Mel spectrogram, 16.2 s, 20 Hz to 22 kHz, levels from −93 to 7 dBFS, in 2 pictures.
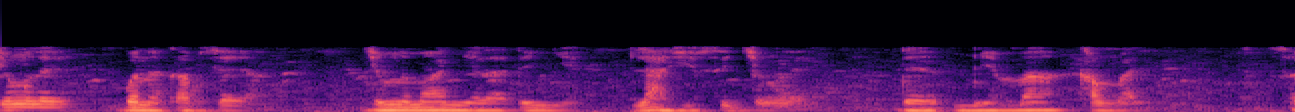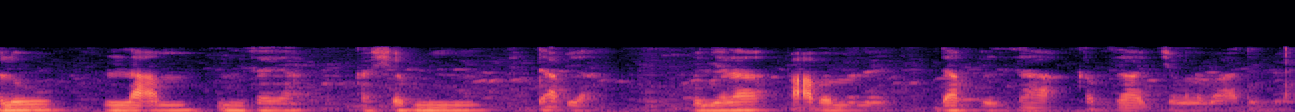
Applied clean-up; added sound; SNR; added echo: classical method log-MMSE.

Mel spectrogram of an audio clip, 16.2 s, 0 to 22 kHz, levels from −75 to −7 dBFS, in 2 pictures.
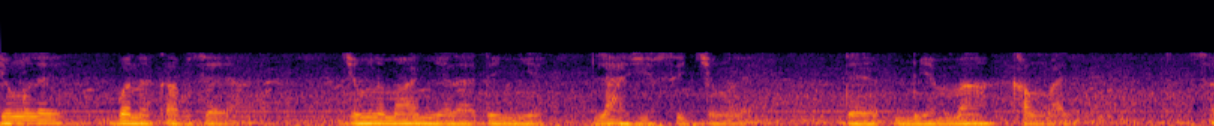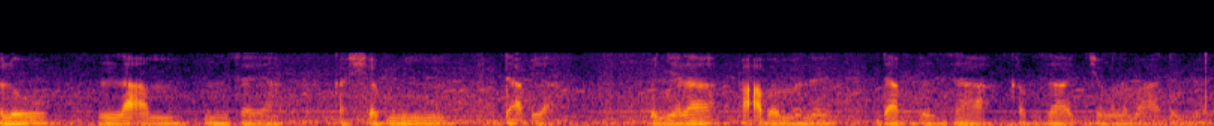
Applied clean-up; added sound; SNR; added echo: none; Wind; 7 dB; none.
